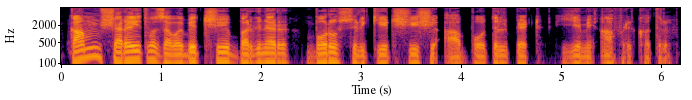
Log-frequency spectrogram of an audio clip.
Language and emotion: Kashmiri, neutral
